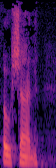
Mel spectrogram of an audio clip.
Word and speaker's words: Oshun: called Osun by in their language, but usually pronounced Oshun, O-S-H-U-N, or I should say spelled O-S-H-U-N.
